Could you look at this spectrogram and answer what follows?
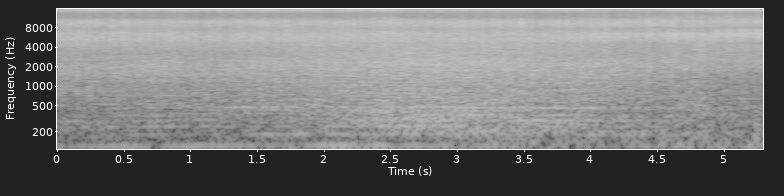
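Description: Water gushing from an outlet into a concrete pool, a steady rushing with a low hum underneath. It grows louder toward the middle and eases off near the end.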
